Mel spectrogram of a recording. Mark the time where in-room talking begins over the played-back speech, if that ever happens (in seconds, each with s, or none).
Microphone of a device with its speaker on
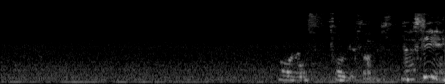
none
